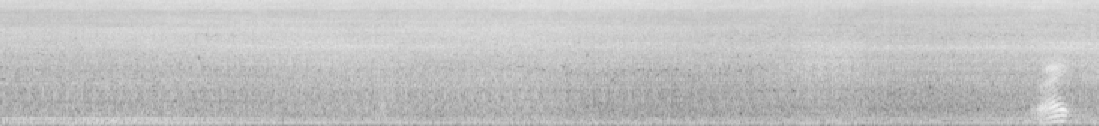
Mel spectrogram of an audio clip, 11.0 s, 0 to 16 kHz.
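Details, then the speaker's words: Scratch-built DIY KMG 2x72 clone belt grinder running with an even, steady belt hiss over a low hum, no vibration, knocks or flutter; normal running, tracking works fine. "very smooth very quiet no vibration all you can hear is the belt going around pretty nice unit"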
